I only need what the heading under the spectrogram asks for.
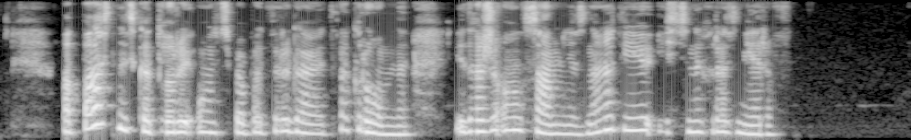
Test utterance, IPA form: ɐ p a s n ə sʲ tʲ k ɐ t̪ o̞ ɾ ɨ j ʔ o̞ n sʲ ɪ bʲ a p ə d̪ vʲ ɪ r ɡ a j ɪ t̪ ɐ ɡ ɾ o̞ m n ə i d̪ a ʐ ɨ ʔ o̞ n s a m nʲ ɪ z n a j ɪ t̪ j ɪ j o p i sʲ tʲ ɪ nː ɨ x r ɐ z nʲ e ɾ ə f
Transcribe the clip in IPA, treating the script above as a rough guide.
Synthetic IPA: ɐ p a s n ə sʲ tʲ k ɐ t̪ o̞ ɾ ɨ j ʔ o̞ n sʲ ɪ bʲ a p ə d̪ vʲ ɪ r ɡ a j ɪ t̪ ɐ ɡ ɾ o̞ m n ə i d̪ a ʐ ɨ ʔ o̞ n s a m nʲ ɪ z n a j ɪ t̪ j ɪ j o ʔ i sʲ tʲ ɪ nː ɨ x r ɐ z mʲ e ɾ ə f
